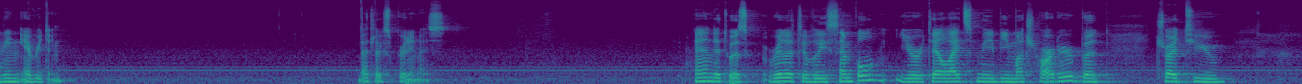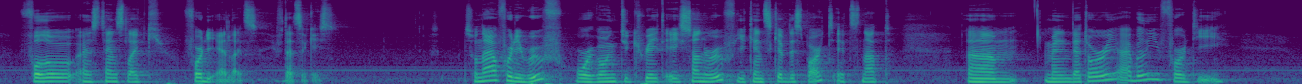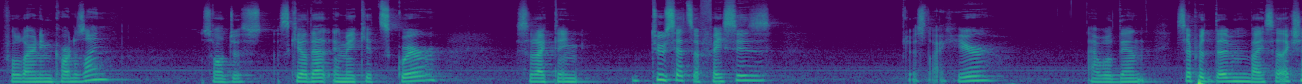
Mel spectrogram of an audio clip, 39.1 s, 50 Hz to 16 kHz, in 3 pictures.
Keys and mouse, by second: 0.4 click, 2.0 middle drag, 2.2 click, 3.7 click, 5.5 click, 7.8 middle click, 9.7 middle click, 10.0 click, 15.5 Tab, 15.7 middle click, 16.6 click, 17.5 z, 17.8 shift+middle click, 18.3 s, 20.7 a, 21.2 click, 22.5 click, 23.6 s, 26.7 s, 28.6 click, 28.8 a, 29.0 middle click, 29.3 3, 30.1 click, 31.8 shift+click, 32.9 z, 33.2 middle click, 33.7 z, 34.2-35.4 middle drag, 38.5-39.0 middle drag.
